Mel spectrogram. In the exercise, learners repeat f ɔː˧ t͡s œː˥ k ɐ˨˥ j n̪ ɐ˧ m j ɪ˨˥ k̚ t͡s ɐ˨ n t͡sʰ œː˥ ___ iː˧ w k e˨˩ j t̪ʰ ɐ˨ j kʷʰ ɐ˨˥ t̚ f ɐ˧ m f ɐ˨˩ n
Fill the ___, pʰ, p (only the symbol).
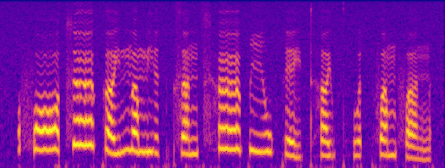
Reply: p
